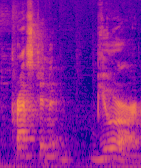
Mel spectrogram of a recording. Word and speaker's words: Preston Buehrer: Preston Buehrer. Did I say that right, Preston? – Yeah, you got it. You got awesome. It. That's pretty close.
